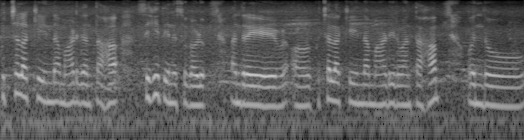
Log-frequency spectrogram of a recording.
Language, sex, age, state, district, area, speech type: Kannada, female, 18-30, Karnataka, Dakshina Kannada, rural, spontaneous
